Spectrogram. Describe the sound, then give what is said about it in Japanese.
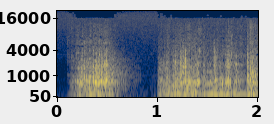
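Chair being pushed forward across the floor backstage at a stage show, making two long, loud grinding scrapes separated by a brief pause. “ああ、椅子もう少し前です。”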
